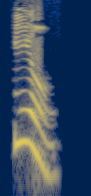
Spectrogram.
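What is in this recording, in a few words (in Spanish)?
"病", chino mandarin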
